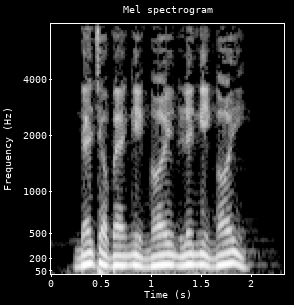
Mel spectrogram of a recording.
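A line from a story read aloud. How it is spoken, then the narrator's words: Loud, frowning. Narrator (Vietnamese): Lăng Tiêu nhíu mày lớn tiếng nói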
